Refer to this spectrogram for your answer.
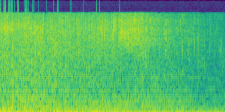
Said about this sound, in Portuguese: Vocês ouvem um barulho de explosão vindo no fim do quarteirão. Eu corro até a janela mais próxima que dê visão do lugar. Tu consegue ver que no estacionamento um carro explodiu.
